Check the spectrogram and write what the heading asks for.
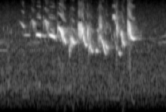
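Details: Juvenile male double-collared seedeater in Argentina singing a fast, high, tumbling phrase of sweet slurred notes and twitters lasting about two seconds.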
